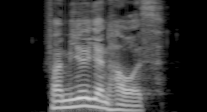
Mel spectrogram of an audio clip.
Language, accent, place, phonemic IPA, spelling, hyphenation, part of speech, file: German, Germany, Berlin, /faˈmiːli̯ənˌhaʊ̯s/, Familienhaus, Fa‧mi‧li‧en‧haus, noun, De-Familienhaus.ogg
- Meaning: family house, family home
